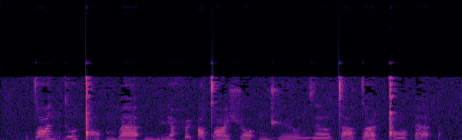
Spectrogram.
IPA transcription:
dˤ ɐ n d o ǃ ɔ̃ ʔ m b aː ʔ m b y e̯ ħ y ʔ ɐ tˤ o e̯ ʃ ɔ ʔ n d͡ʒ øː o̯ n z ɐ̃ o̯ t a dˤ y ǃ ɔ̃ ʔ ɾ a ʔ

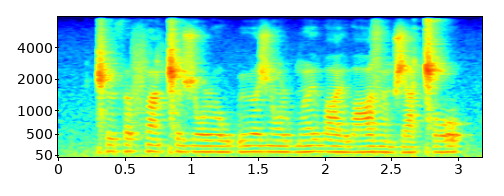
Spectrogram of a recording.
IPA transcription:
ǁ ʉ θ ə f ã ǁ ʉ ʒ o ɹ ɤ w ʔ ʉ ə̯ ʒ õ ɹ b ə̃ ɪ̯ w ɑ ɪ̯ w ɑ z ə̃ b ʒ a ǁ o

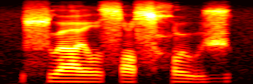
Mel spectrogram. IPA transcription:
sʷ aː j sˤ ɤ sˤ x u ʒ

